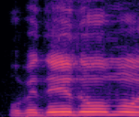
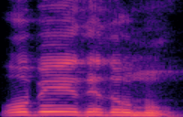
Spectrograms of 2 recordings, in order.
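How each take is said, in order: First: The long vowels in the name are shortened. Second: The long vowels in the name are kept long. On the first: The speaker calls it wrong. "దీర్ఘాలు అవన్నీ కొన్నిసార్లు పోతాయి. ఓబేదెదోము అని కొంతమంది అంటారు" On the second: The speaker calls it right. "Right"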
